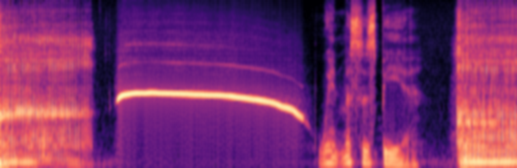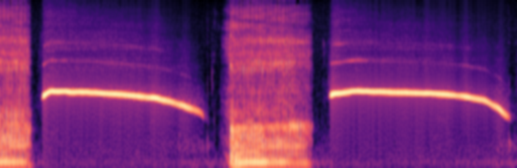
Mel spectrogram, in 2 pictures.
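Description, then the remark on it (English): A voice imitates the snoring of Mrs. Bear, a story character, three times in a steady rhythm, each a loud, rasping snort followed by a high whistling breath that slides downward, with a few spoken words between. “Mrs. Bear began to snore.”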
